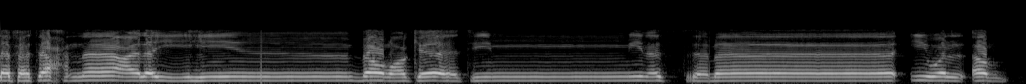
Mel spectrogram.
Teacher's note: لما اخفي الميم هنا اعمل انفراج يسير قوي مع الغنة حركتين · Term: إخفاء شفوي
